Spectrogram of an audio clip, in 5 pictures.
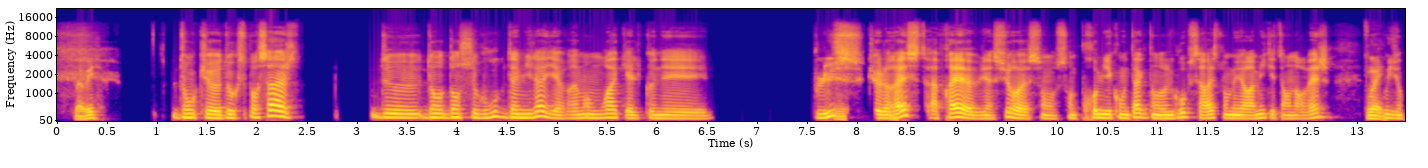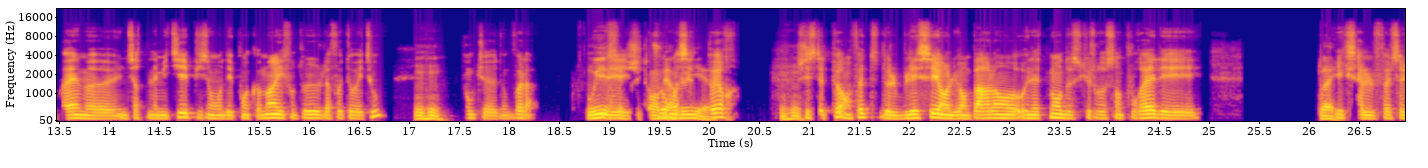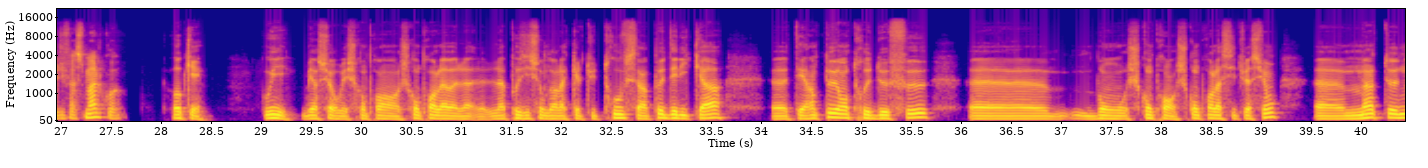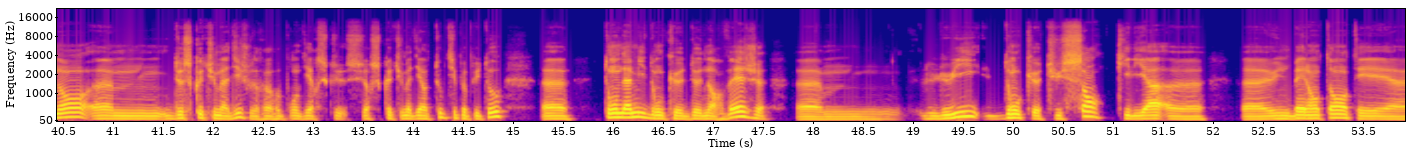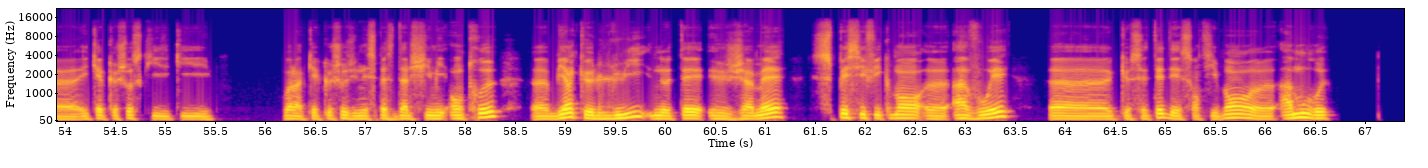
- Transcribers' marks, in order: drawn out: "Hem"; stressed: "sens"; stressed: "lui"; stressed: "jamais"; stressed: "amoureux"
- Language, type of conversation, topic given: French, advice, Comment gérer l’anxiété avant des retrouvailles ou une réunion ?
